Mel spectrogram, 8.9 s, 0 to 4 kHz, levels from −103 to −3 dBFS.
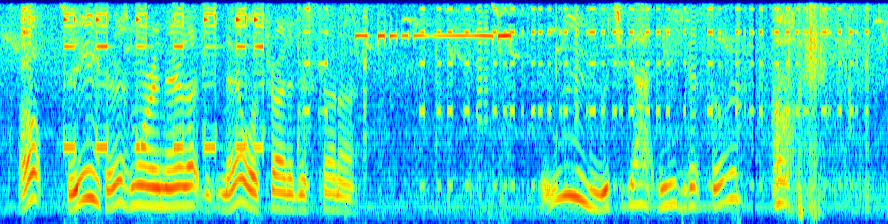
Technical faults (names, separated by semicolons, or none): short concealed packet loss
